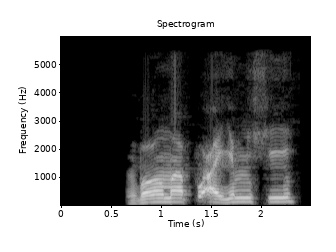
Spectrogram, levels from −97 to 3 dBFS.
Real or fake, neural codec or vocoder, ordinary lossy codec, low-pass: real; none; AAC, 32 kbps; 5.4 kHz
